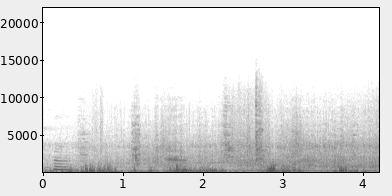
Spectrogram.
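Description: A 4x4 vehicle driving slowly over a rough dirt track, its engine running under a steady rumble with irregular knocks and rattles from the bumps.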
